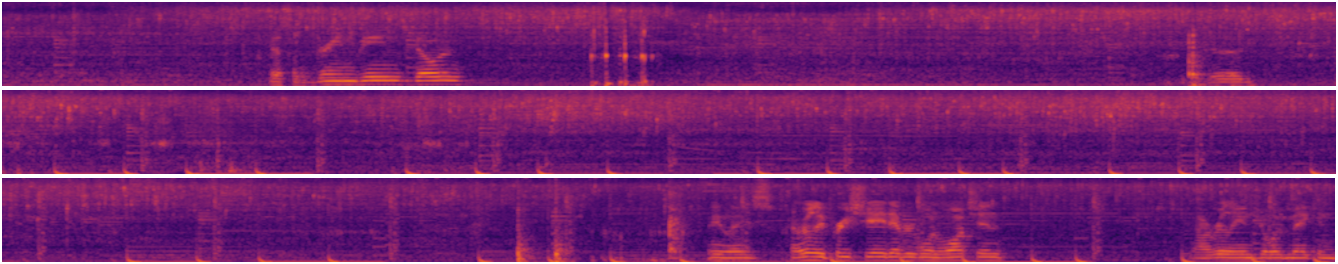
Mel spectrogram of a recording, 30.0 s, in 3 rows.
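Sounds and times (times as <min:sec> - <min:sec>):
fish frying in hot oil: 0:00.0 - 0:25.8, 0:26.4 - 0:30.0
background music with beat: 0:10.0 - 0:30.0.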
